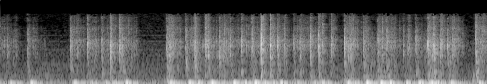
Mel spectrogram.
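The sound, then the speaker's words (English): Typing on a computer keyboard: quick clattering keystrokes in several bursts, separated by a few short pauses. “Let me just type to them real quick.”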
